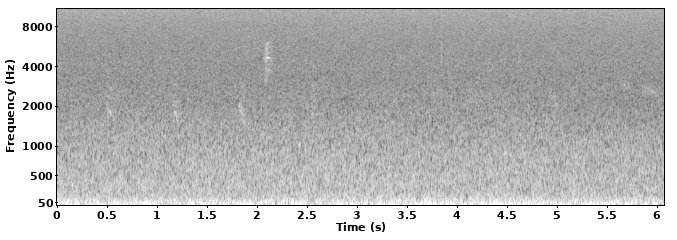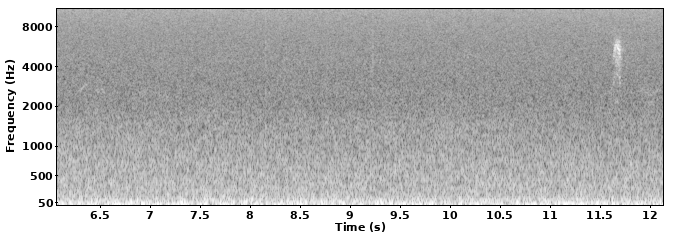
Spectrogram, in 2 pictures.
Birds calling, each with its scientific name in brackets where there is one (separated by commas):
Erckel's Francolin (Pternistis erckelii), Hawaii Amakihi (Chlorodrepanis virens)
